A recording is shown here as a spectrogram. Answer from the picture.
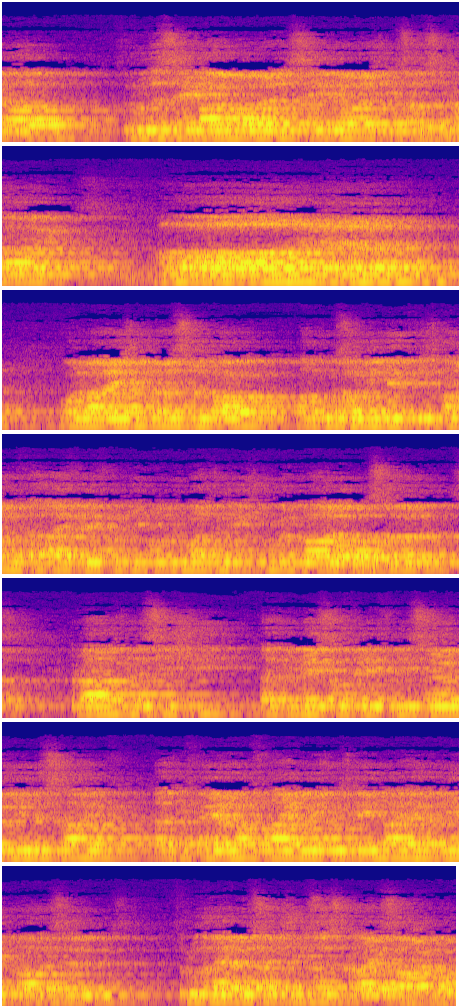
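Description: Liturgical chant: a voice intoning in long phrases on a mostly steady reciting pitch, with only occasional shifts of note and short breaks for breath every few seconds.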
